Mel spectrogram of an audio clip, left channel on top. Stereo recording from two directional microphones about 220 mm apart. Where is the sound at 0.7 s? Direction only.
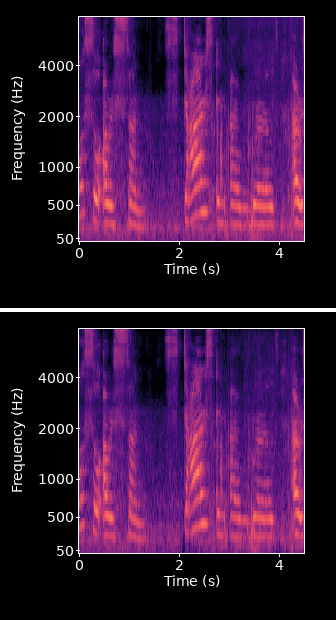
55° right (ahead or behind).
